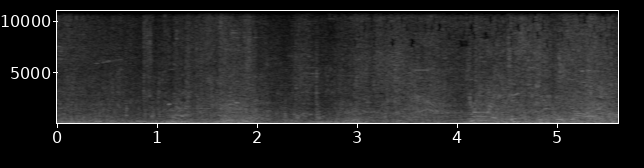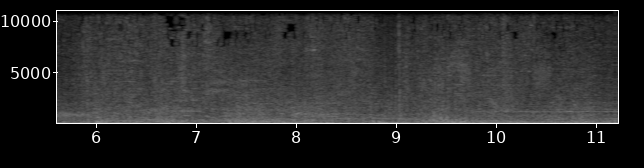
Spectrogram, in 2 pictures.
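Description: Game spell effects burst and crackle in a fast, busy fight.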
